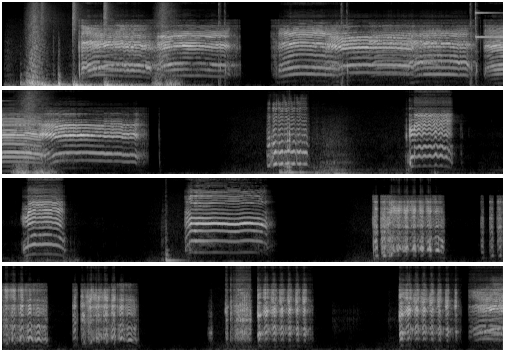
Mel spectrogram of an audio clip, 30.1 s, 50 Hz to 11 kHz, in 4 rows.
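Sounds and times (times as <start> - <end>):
goats bleating: 1.1 - 9.7, 11.5 - 12.2, 17.8 - 19.1, 25.9 - 27.2, 28.5 - 30.0.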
